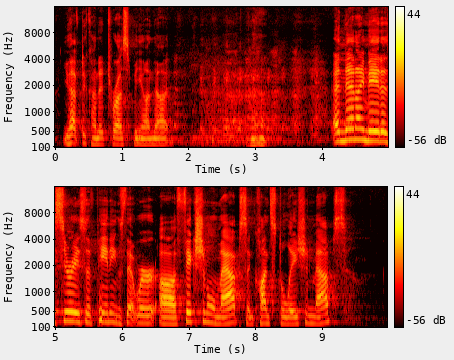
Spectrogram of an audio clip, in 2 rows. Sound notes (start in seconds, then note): 2.2 audience laughs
